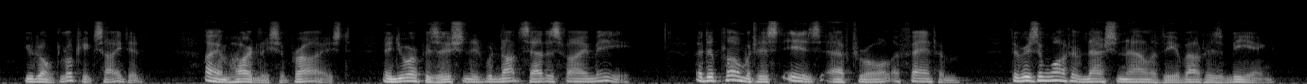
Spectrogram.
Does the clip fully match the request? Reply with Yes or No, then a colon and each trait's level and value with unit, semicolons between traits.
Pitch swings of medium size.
Yes: average, 4.3 semitones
